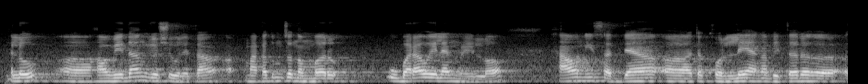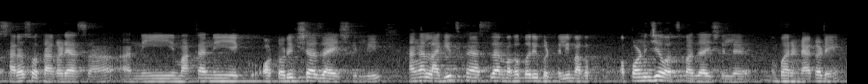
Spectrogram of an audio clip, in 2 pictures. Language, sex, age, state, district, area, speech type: Goan Konkani, male, 18-30, Goa, Bardez, urban, spontaneous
